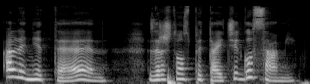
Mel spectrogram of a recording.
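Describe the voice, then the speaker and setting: A woman's voice: medium pitch, big pitch swings, measured pace, voice pushed up. A woman voicing a wise, dignified male horse in a children's story, speaking firmly. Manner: firm and authoritative.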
